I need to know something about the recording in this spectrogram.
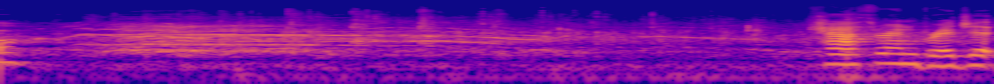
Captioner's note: audience cheers and applause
